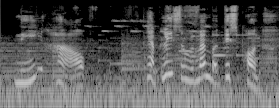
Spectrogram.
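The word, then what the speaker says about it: 你好: In the future, when you spot any two words on the third tone together, you should always pronounce the first word as the second tone.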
